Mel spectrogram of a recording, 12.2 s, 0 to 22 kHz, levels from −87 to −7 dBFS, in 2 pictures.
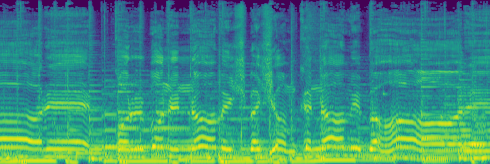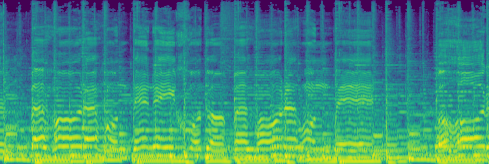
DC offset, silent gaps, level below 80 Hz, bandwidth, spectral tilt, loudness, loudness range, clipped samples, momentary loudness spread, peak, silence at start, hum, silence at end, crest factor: under 0.1%; none; -22 dBFS; over 20 kHz; -6 dB/octave; -12 LUFS; 1 LU; under 0.1%; 3 LU; 0 dBFS; 0 s; none; 0 s; 12 dB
